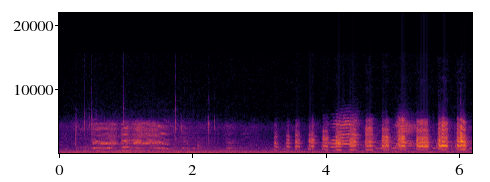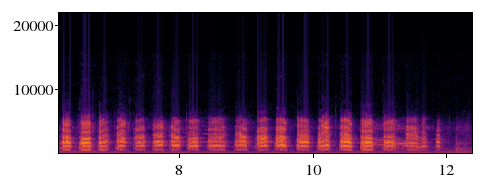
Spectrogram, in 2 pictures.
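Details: A restless male junglefowl opens with a brief harsh crow-like note, then gives a fast run of sharp clucks, about three or four each second, for nearly ten seconds.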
